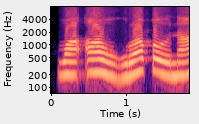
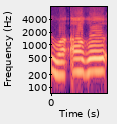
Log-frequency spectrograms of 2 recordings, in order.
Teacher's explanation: غین کو قلقلہ نہیں کرنا، हरकत नहीं देनी।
